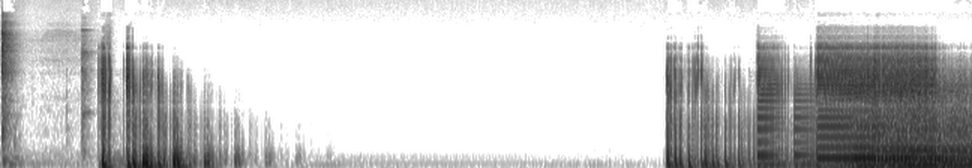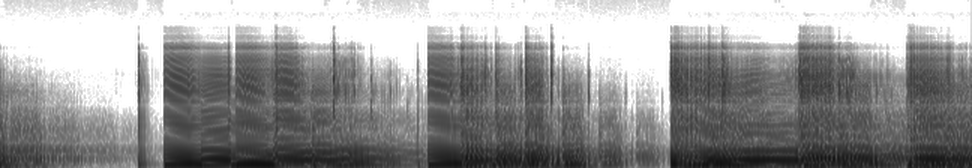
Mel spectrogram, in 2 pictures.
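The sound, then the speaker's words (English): A guitar fuzz pedal played through a delay gives a few short distorted stabs, then a pause, then loud, thick sustained chords in three long buzzing swells with echoing tails. “obviously you can use a fuzz any way that you want, like, through a delay or something.”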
